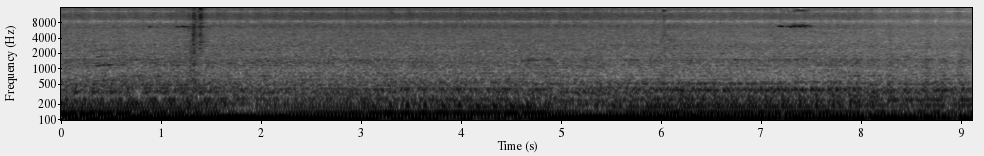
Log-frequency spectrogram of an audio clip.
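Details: Buick Grand National started after a drive: steady deep idle with a slightly uneven, lumpy beat underneath; running a little rough, expected to improve after new turbo, return/drain lines and valve cover install.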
